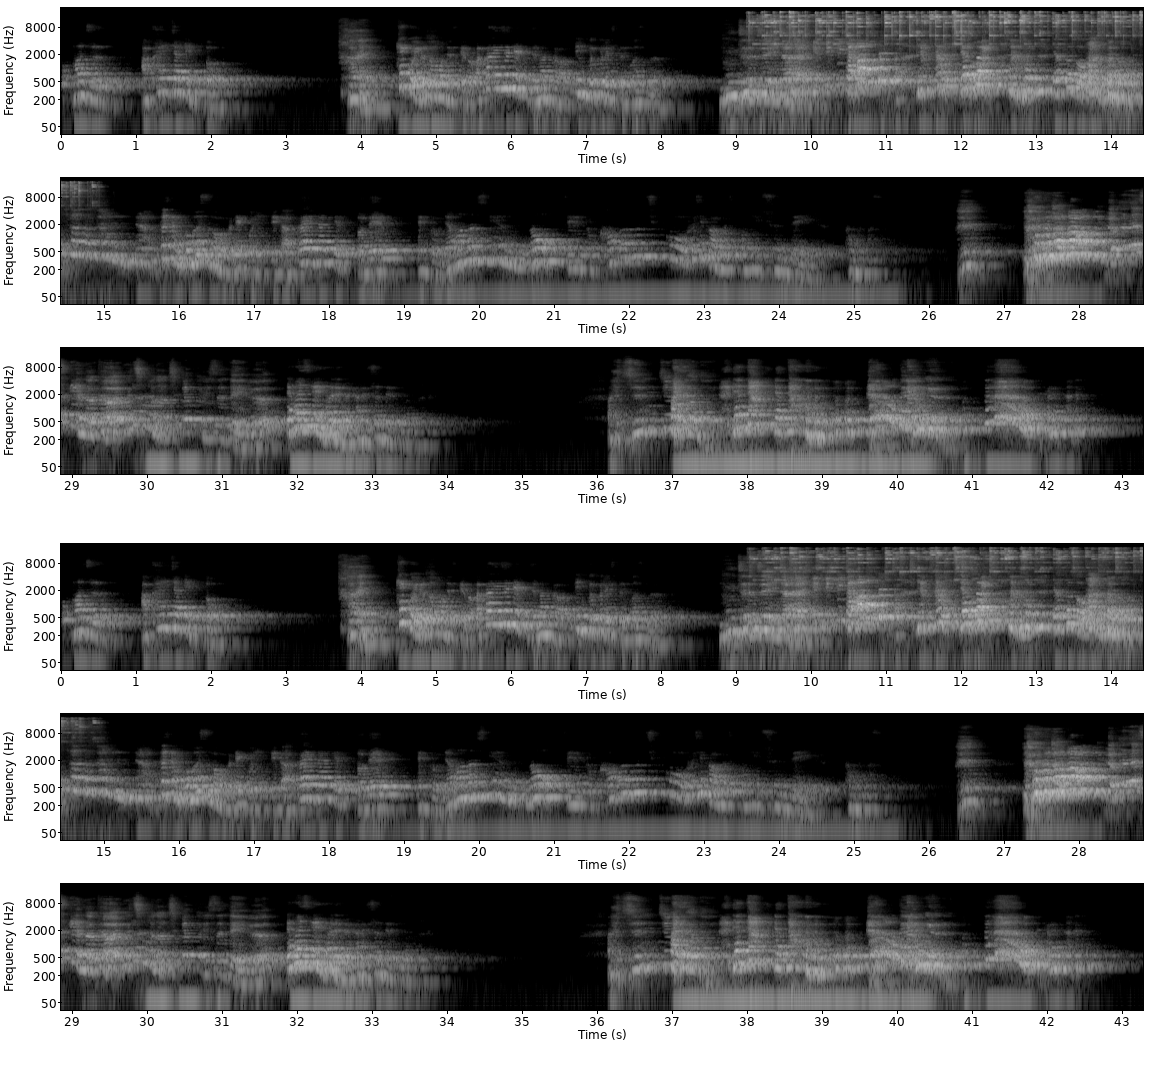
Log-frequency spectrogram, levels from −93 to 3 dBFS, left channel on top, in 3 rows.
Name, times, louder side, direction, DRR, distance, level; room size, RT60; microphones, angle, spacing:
voice 1, 0.1-0.6 1.1-2.0 4.5-8.0 10.5-12.3 12.6-18.7 19.2-21.3 21.6-22.2 22.5-24.4 24.9-25.0 27.3-28.3 29.8-30.2 31.8-33.5 36.1-36.2 37.0-37.2 37.6-40.5 41.2-42.4, right 1 dB, 25° right, -12 dB, 1.2 m, -36 dB
voice 2, 3.7-4.2 8.8-10.5 10.8-11.0 11.6-12.2 13.6-14.0 26.3-26.7 27.2-27.8 28.3-31.6 36.2-37.6 39.6-40.7, right 1 dB, 65° right, -9 dB, 1.0 m, -39 dB
sound 1, 9.1-14.9, left 7 dB, 65° left, 0.4 m, -33 dB
2.7 x 2.2 x 2.5 m, 1.5 s
head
